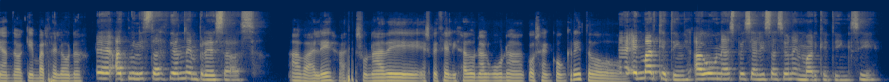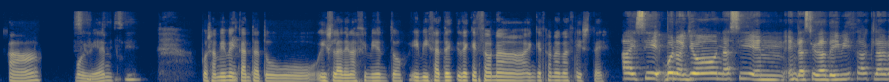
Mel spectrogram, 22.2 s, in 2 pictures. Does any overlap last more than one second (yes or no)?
no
